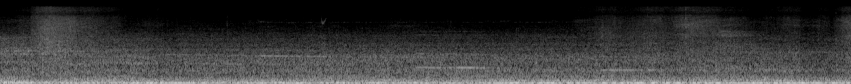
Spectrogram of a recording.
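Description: A diesel locomotive engine rumbles deeply as a freight train approaches.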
